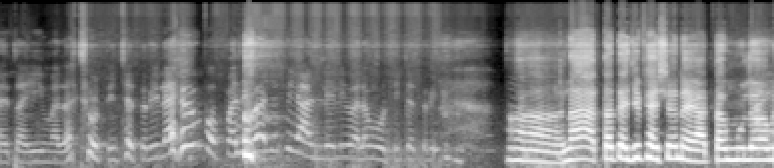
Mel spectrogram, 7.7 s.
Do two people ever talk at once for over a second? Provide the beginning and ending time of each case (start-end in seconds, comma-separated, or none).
none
